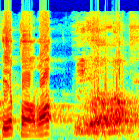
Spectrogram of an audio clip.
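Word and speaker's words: اقرأ: দেখানোর কারণ হচ্ছে যে অনেকে রক বলতেছে রক রক হবে না অর্থাৎ লাস্টে কাপ পড়তেছে এটা কাপ না হামজা হামজা হামজার উচ্চারণটা এইভাবে হবে ইকরা ইকরা হামজা ক বেশ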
